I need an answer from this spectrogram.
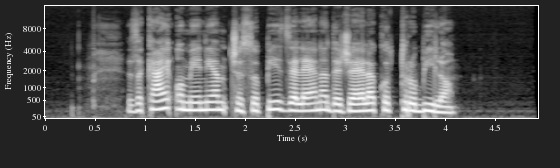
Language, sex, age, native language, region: Slovenian, female, 50-59, Slovenian, Central Slovenia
